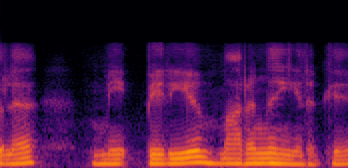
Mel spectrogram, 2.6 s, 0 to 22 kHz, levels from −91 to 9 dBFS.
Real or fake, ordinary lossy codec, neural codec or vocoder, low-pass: fake; none; codec, 16 kHz, about 1 kbps, DyCAST, with the encoder's durations; none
